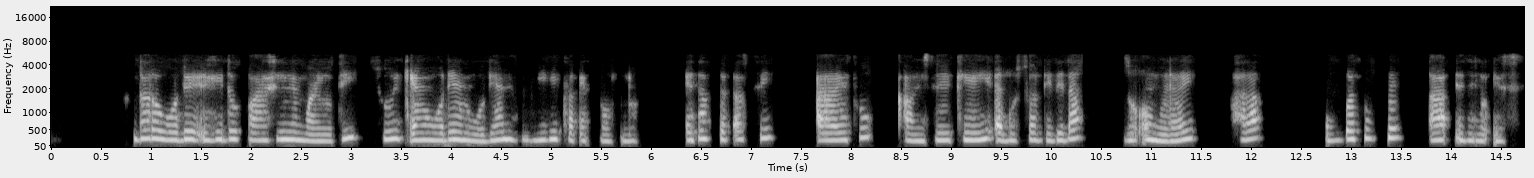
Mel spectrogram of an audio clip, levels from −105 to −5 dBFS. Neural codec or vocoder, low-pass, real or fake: codec, 32 kHz, 1.9 kbps, SNAC; 5.4 kHz; fake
